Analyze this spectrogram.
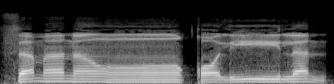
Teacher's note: یہاں قاف موٹے حروف میں سے ہے، لہذا یہاں ہم تنوین کے بعد موٹا غنہ کریں گے۔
